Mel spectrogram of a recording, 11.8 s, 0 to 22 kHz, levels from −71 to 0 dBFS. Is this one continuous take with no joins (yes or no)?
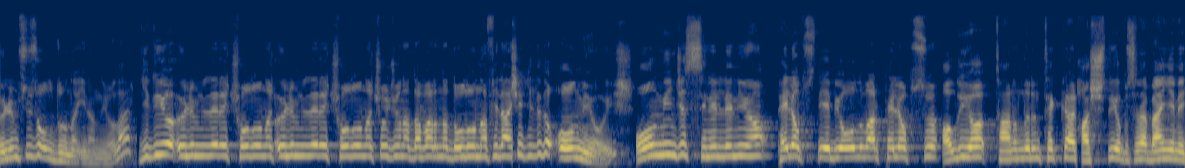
no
